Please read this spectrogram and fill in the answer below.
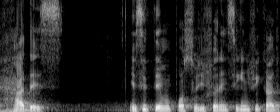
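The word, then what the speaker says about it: ᾍδης: Em português, para nós, Hades, a nossa pronúncia. Mas no grego, a pronúncia é Hades.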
